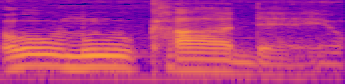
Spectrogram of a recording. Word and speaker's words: Omukade: But pronounced Omukade.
